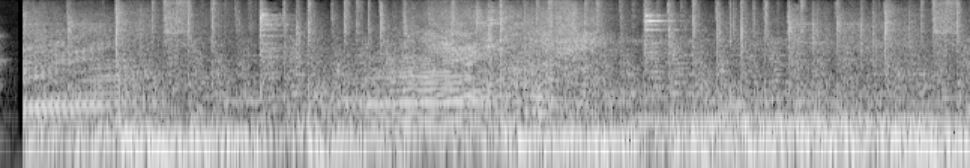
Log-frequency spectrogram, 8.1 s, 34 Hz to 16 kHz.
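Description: A KTM 1290 Super Duke R naked bike roars continuously at high revs, its loud engine note sweeping up and down close by with no break.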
